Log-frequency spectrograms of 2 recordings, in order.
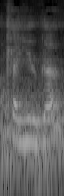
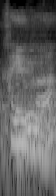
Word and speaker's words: Cayuga: Could you pronounce? Mohawk, Mohawk, Oneida, Onondaga, Onondaga, Cayuga, Cayuga, Seneca, Seneca, and Tuscarora.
